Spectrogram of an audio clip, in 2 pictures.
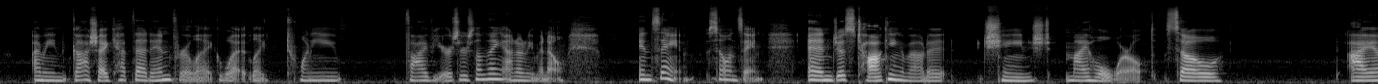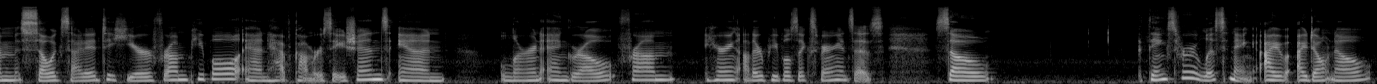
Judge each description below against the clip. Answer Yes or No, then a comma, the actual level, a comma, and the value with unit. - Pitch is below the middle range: No, medium, 185 Hz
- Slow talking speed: Yes, slow, 130 wpm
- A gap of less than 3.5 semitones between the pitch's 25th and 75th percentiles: Yes, average, 2.8 semitones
